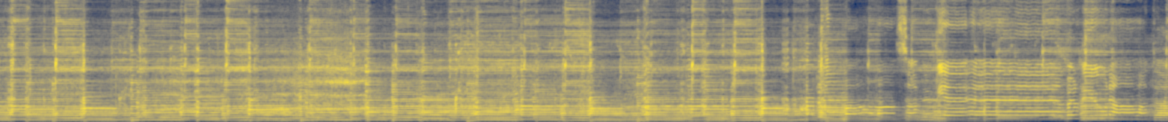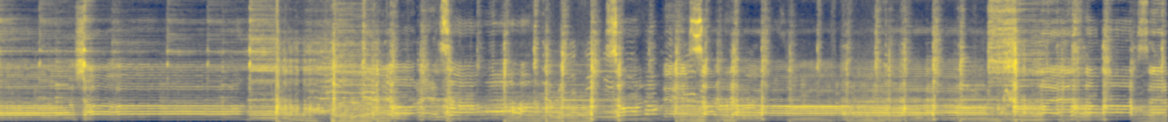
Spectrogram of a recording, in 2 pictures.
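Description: A live rock band playing guitars, drums and keyboard with a sung melody. About twelve seconds in the bass and drums drop out, leaving a lighter passage with a wavering melody over guitar, and the full band comes back in a few seconds later.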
